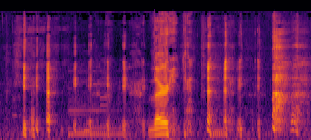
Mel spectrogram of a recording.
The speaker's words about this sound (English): You're bringing that cough back.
